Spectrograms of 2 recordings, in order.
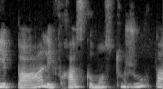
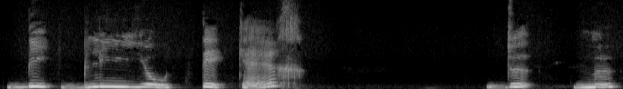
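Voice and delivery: dictating. Shown as a demonstration. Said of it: "Maintenant, je vais vous la dicter".

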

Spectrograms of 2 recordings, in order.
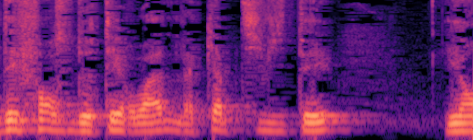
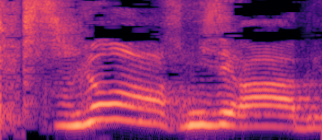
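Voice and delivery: furious yell; 8 semitones higher, slower than usual. A narrator's reading. François silencing his brother, yelling in fury. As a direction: shout him down with all your force. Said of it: "hurla François de toutes ses forces".

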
